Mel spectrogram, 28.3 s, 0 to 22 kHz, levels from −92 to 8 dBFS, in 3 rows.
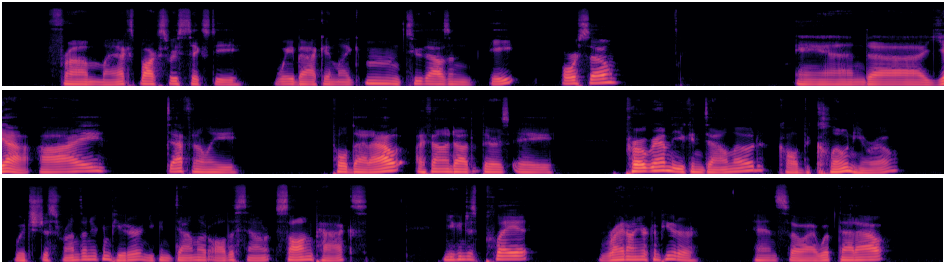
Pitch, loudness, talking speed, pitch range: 120 Hz, -31 LUFS, 140 wpm, 105-140 Hz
